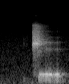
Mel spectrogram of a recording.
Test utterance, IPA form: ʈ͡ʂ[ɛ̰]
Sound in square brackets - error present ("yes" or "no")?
no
